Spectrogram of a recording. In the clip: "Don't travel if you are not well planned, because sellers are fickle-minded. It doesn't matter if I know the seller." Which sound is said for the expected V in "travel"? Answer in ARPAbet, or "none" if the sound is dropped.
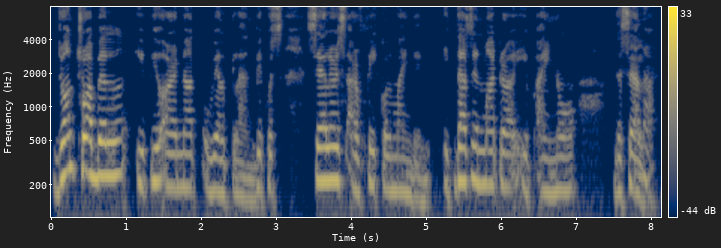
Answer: B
